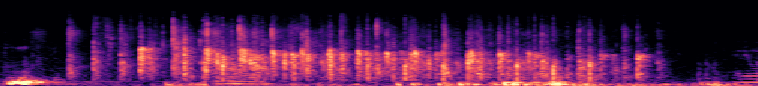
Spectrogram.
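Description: Audience applauding: many hands clapping, starting about half a second in and dying away near the end.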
